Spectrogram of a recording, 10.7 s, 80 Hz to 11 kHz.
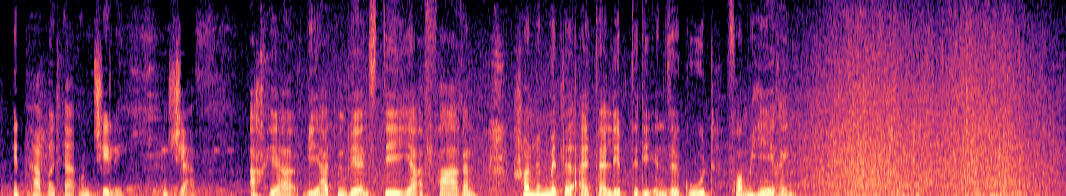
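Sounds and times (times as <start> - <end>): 
fresh sea breeze on an island shore: 0.0 - 10.6
speech: 0.1 - 8.2
waves at the shore of an island: 2.6 - 10.6.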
